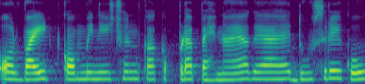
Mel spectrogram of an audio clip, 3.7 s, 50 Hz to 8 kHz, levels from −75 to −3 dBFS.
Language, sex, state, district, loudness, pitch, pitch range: Hindi, female, Uttar Pradesh, Budaun, -18 LUFS, 240 Hz, 230-245 Hz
